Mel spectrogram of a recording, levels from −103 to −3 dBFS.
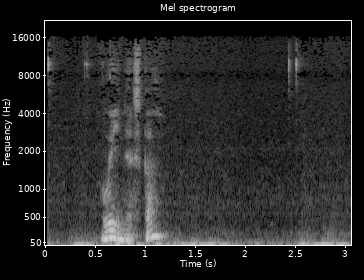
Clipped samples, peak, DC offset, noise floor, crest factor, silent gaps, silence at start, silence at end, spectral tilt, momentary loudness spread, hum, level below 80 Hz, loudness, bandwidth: under 0.1%; -14 dBFS; under 0.1%; -55 dBFS; 20 dB; none; 0 s; 0 s; -5.5 dB/octave; 26 LU; none; -52 dBFS; -34 LUFS; 16.5 kHz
